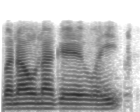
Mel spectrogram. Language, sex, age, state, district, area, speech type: Urdu, male, 30-45, Bihar, Supaul, urban, conversation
